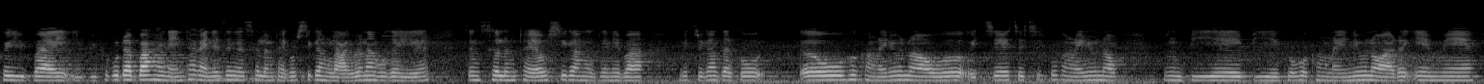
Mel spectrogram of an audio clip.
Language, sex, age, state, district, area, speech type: Bodo, female, 18-30, Assam, Baksa, rural, spontaneous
